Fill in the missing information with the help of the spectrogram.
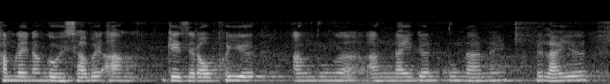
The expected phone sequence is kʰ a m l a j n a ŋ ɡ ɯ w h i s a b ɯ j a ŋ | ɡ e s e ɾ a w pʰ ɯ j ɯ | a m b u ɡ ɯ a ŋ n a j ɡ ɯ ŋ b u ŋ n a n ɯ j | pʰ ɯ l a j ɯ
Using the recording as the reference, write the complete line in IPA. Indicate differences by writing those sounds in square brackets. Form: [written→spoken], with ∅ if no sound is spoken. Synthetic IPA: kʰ a m l a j n a ŋ ɡ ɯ w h i s a b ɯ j a ŋ | ɡ e [s→z] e ɾ a w pʰ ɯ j ɯ | a [m→ŋ] b u [ɡ→ŋ] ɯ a ŋ n a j ɡ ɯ [ŋ→n] b u ŋ n a n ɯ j | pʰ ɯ l a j ɯ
